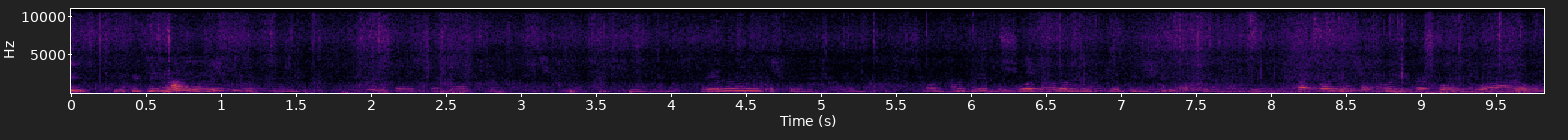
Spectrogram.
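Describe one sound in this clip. Several people murmur and talk nearby.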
